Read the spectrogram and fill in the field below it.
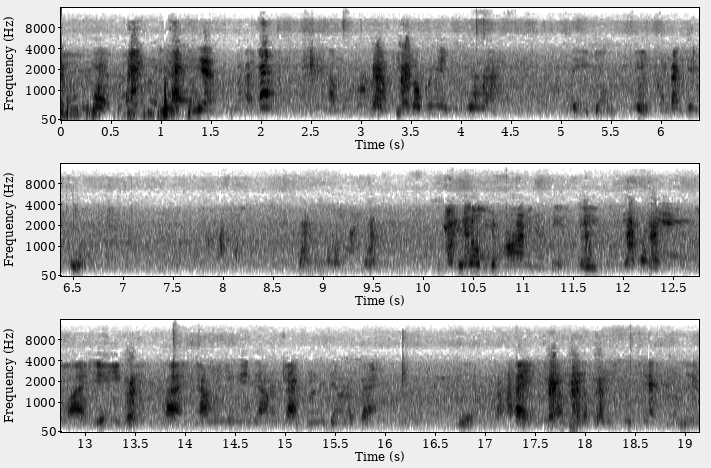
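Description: A dog growls and barks.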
